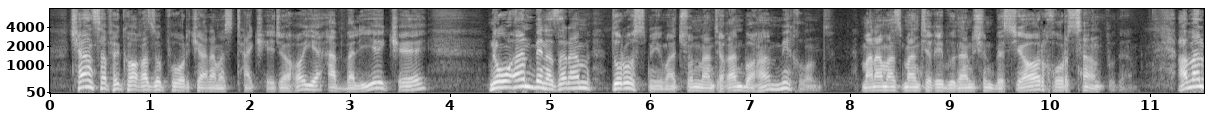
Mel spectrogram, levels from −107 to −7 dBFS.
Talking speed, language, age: 150 wpm, Persian, 50-69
